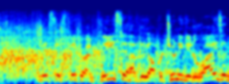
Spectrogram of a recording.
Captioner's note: some Applause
